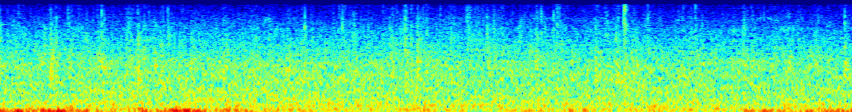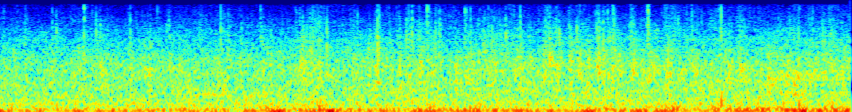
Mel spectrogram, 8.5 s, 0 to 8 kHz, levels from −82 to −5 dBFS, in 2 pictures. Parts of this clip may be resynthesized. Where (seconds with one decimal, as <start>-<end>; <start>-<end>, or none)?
2.4-4.7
